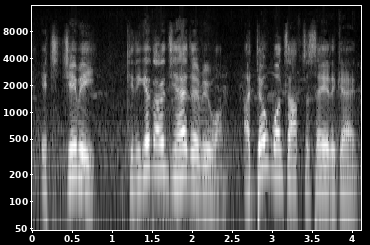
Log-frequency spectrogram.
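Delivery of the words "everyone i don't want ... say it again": normal talking voice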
